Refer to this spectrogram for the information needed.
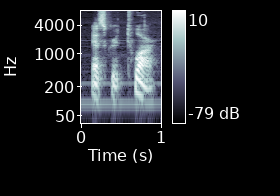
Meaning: A writing desk with a hinged door that provides the writing surface
- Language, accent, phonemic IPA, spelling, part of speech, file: English, US, /ˌɛskɹɪˈtwɑːɹ/, escritoire, noun, En-us-escritoire.ogg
